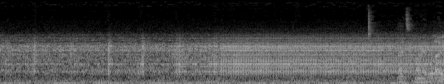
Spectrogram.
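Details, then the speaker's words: Philco 38-C7 tube radio tuned to shortwave around 9 MHz; a steady buzzing hum over the hiss, identified as picked up from the shop lights. Radiated hum interference from shop lights. "okay yep my lights have their own broadcast frequency"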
